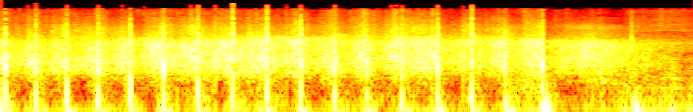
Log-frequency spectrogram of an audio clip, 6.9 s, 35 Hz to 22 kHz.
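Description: A crowd applauds steadily for several seconds in honor of two people's 50 years, dense clapping with a few sharper, louder claps standing out in a fairly regular rhythm, then tapering slightly at the end.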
